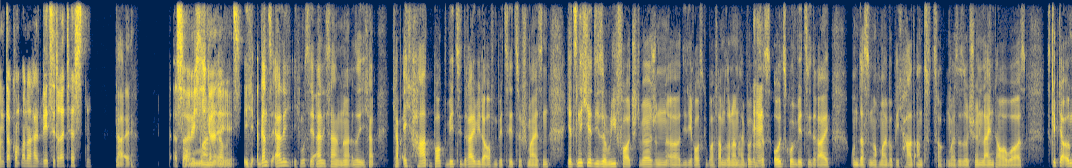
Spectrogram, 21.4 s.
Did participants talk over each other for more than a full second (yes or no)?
yes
